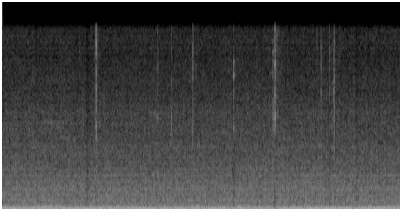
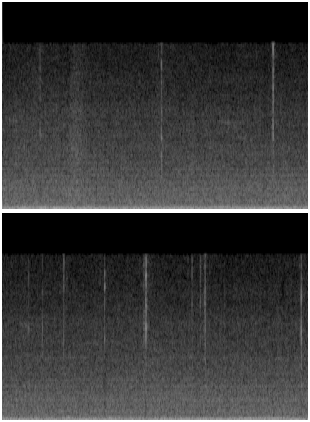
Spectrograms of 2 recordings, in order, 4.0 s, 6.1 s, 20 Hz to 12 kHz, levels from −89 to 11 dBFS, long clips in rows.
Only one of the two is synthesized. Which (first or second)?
first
